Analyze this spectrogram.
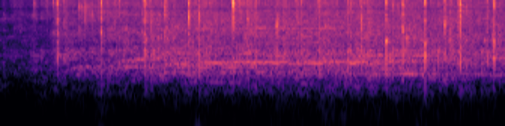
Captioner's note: applause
